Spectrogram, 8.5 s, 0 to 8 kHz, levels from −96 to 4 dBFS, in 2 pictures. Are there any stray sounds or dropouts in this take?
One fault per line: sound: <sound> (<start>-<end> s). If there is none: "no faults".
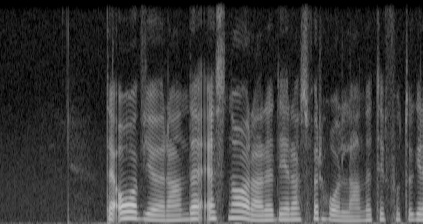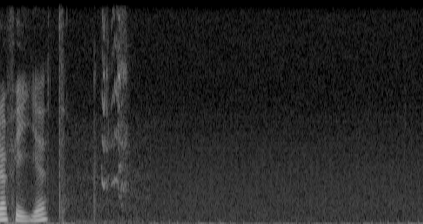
sound: squeak (5.2-5.6 s)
